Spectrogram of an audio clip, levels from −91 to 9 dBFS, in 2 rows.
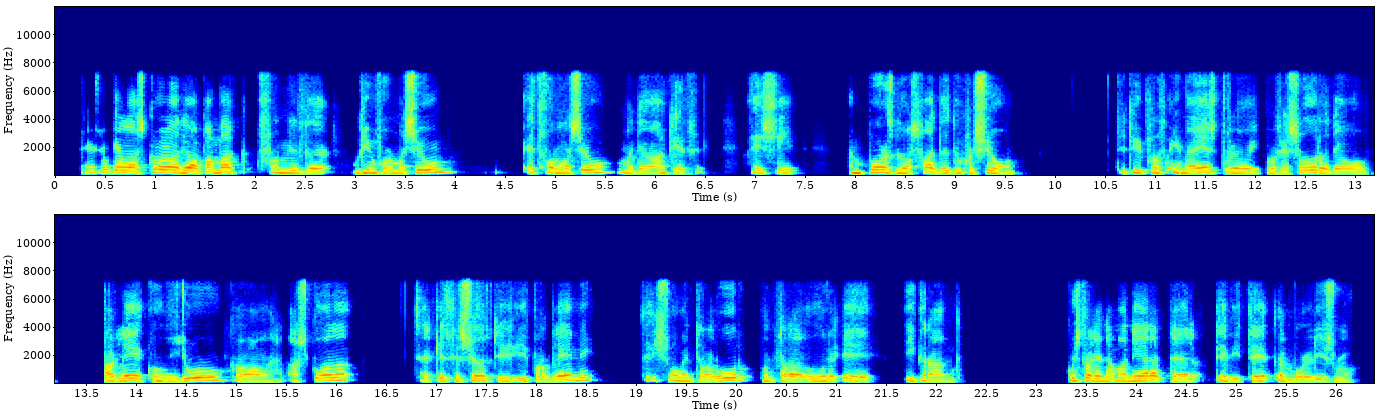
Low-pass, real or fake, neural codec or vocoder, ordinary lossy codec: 7.2 kHz; fake; codec, 16 kHz, 2 kbps, X-Codec, HuBERT features, trained on balanced general audio; none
